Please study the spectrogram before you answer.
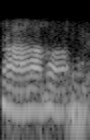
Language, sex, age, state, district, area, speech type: Marathi, female, 18-30, Maharashtra, Kolhapur, rural, conversation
